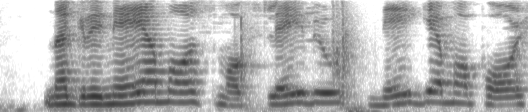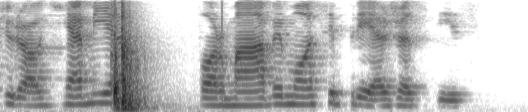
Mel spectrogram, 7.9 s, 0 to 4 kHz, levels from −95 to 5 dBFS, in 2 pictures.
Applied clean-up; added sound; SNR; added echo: none; Squeak; -2 dB; none.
